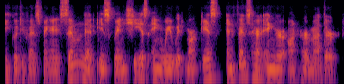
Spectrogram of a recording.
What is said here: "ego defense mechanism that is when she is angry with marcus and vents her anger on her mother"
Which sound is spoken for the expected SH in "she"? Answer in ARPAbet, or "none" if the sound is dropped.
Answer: SH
